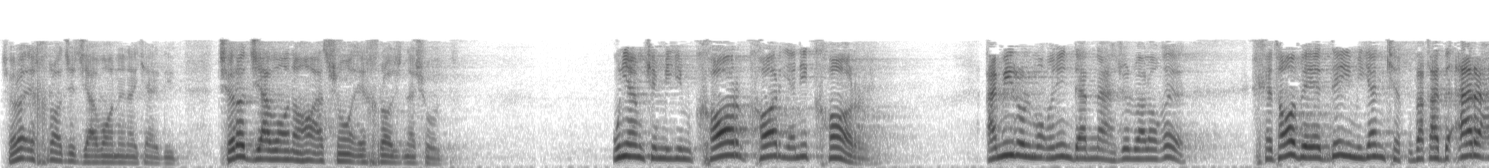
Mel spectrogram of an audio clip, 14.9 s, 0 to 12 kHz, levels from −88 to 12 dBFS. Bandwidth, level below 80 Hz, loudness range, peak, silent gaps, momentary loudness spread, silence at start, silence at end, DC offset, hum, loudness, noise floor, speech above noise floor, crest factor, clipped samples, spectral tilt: 5.4 kHz; -64 dBFS; 5 LU; 0 dBFS; none; 14 LU; 0.05 s; 0 s; under 0.1%; none; -20 LUFS; -63 dBFS; 44 dB; 20 dB; under 0.1%; -11 dB/octave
